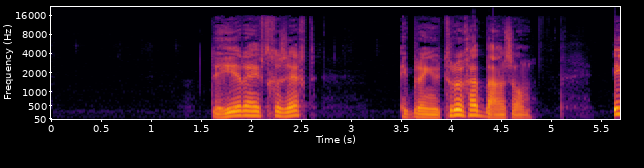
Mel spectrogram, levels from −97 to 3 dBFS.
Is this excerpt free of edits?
yes; 0 cuts

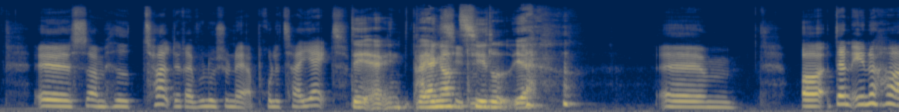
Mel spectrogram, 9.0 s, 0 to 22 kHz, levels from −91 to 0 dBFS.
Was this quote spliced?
yes; 1 cut; at 1.7 s

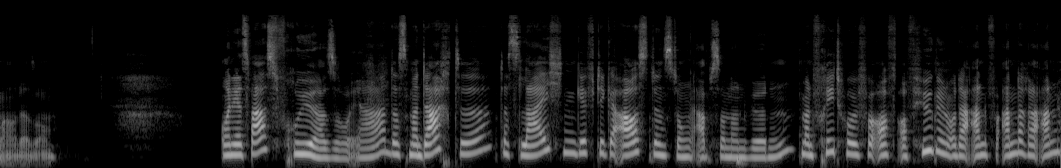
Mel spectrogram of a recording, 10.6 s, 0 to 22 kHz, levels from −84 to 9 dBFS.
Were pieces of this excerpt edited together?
yes; 2 cuts; at 8.0 s, 9.0 s

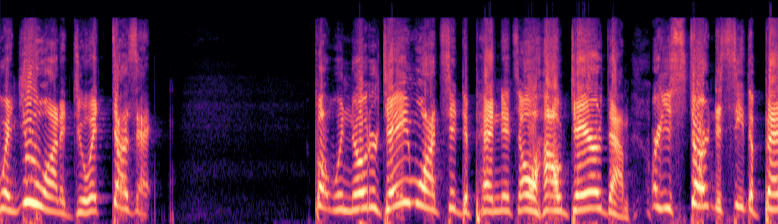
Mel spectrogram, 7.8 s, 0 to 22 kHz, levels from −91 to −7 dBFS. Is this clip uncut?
yes; 0 cuts

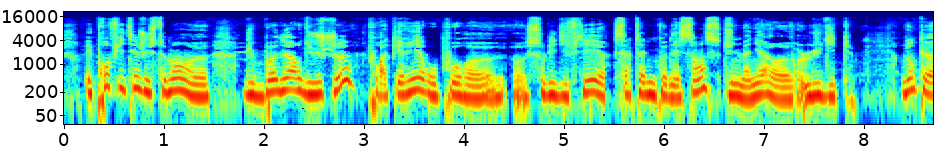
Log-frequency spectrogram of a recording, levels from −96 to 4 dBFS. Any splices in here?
yes; 4 cuts; at 3.0 s, 5.4 s, 6.5 s, 7.3 s

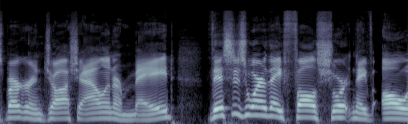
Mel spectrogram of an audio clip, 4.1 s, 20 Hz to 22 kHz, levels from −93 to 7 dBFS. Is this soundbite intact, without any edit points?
yes; 0 cuts

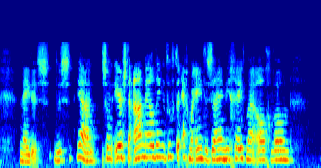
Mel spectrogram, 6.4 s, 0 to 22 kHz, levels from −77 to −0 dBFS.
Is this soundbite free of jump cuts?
no; 1 cut; at 1.5 s

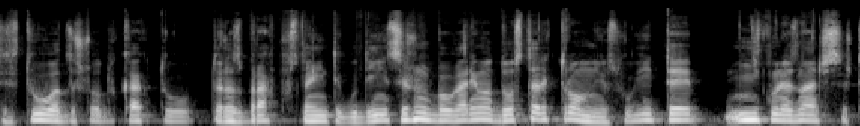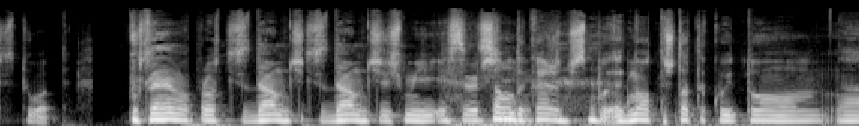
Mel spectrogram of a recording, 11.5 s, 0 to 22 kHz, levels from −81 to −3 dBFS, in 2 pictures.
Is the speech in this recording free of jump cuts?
no; 2 cuts; at 6.3 s, 7.7 s

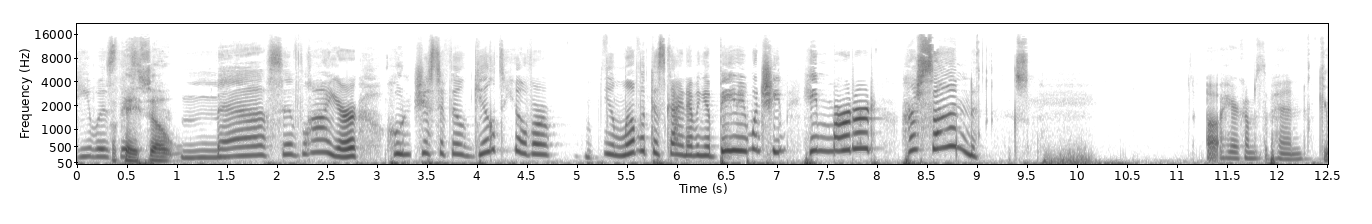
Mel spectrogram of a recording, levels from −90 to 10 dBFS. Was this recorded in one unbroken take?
no; 2 cuts; at 3.3 s, 5.3 s

